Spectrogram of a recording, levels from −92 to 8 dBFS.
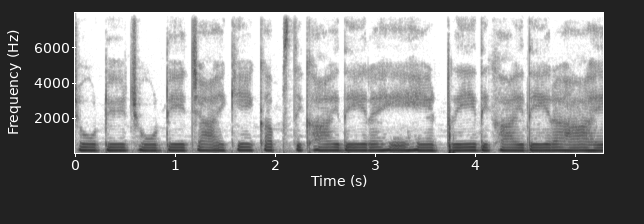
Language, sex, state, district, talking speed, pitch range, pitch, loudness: Hindi, female, Chandigarh, Chandigarh, 160 wpm, 170-175 Hz, 175 Hz, -18 LUFS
